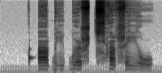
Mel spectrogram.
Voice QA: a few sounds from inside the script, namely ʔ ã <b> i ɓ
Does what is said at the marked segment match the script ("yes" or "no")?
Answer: no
